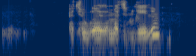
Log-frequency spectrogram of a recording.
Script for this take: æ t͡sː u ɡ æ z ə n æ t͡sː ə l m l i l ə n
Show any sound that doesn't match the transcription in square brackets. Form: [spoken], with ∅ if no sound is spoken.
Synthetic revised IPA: æ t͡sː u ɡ æ [ð] ə [m] æ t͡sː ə [∅] m l i l ə [m]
